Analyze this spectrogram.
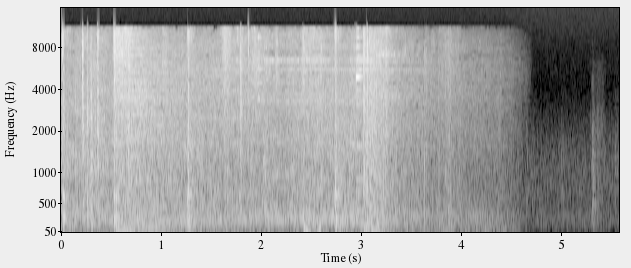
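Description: Skateboard wheels roll loudly over pavement.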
